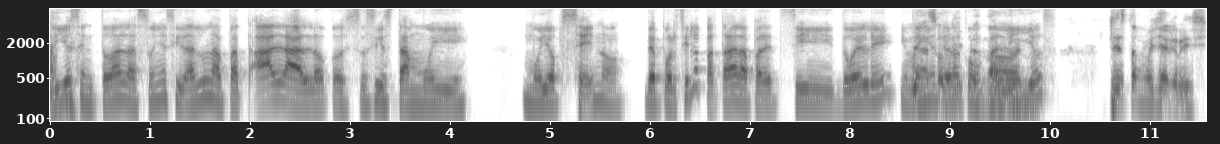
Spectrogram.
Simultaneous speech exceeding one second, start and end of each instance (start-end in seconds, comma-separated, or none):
8.6-9.9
